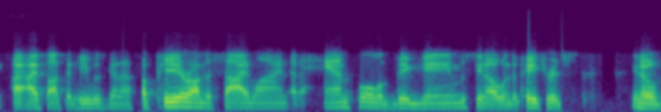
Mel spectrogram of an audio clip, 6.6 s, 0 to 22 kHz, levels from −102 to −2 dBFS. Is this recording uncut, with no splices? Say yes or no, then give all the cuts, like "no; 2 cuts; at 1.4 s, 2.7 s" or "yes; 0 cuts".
no; 1 cut; at 1.4 s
